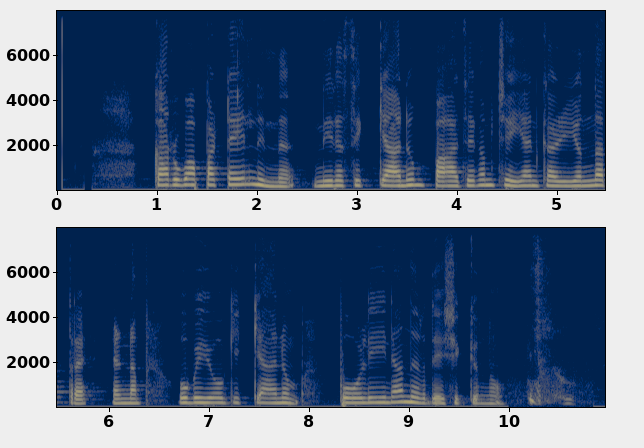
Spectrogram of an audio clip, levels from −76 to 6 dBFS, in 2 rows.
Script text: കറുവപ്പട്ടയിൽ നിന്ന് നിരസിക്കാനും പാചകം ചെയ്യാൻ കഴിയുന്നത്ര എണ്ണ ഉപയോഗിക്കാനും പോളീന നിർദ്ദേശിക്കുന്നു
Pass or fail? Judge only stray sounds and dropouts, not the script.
fail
